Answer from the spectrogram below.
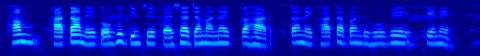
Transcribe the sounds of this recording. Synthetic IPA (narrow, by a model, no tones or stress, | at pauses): hɐmkʰaːt̪amẽbəɦʊt̪̚d̪ɪnsepɛːsad͡ʒɐmaːnajkɐɦaːɾt̪anekʰaːt̪abə̃nd̪ɦobekenẽː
